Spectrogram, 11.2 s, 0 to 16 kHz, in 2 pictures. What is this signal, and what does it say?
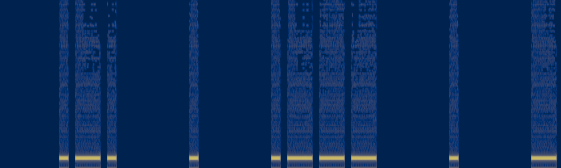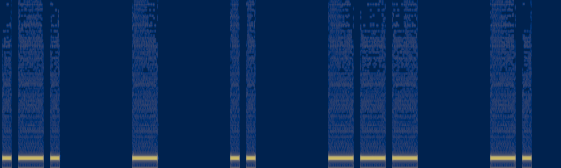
Morse code, heard as a keyed tone, about 15 wpm, spaced as for 8 wpm, 1000 Hz. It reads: REJECTION
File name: qotdfiles / 8wpm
